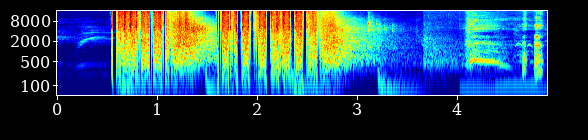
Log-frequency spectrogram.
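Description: A Vintorez suppressed rifle fires full auto in a long, fast, loud burst of muffled shots with a couple of brief pauses, then mechanical clunks and a voice afterward.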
